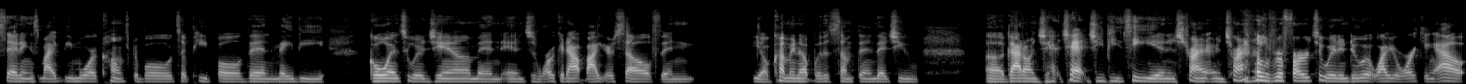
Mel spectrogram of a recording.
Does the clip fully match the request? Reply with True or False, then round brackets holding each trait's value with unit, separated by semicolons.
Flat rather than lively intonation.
True (1.5 semitones)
